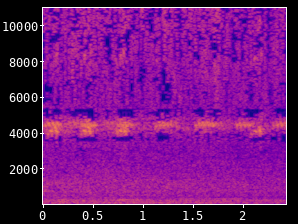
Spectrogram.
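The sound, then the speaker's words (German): Steady high-pitched cricket chirping, a played-in sound effect, pulses repeatedly over a soft background hiss, with no voices present. “Ich weiß nicht, ja, wie gut man das eingespielte Grimm-Zirp gehört hat, aber.”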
